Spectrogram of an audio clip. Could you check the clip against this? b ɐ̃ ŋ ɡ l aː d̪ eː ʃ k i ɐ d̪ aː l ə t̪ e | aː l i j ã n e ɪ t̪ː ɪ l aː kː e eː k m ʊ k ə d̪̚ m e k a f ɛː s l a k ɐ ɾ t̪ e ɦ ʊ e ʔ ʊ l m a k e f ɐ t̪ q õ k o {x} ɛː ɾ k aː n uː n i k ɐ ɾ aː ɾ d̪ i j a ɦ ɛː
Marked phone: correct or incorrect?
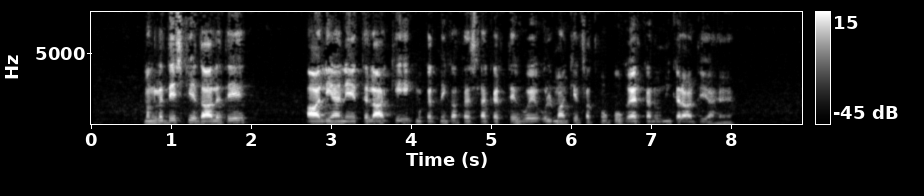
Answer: incorrect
